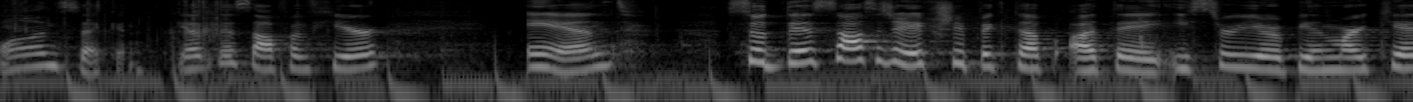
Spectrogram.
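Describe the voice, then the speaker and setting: A woman with a Ukrainian accent speaks at a moderate pace in a high pitch, with lively intonation and an upbeat tone. Music plays in the background. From Ukraine. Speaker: cooking video host. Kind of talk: cooking tutorial. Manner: casual, upbeat.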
